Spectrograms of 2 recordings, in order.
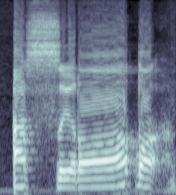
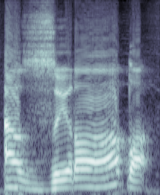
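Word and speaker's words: الصراط: Ada 3 cara baca. As-sirat pakai shad, as-sirat pakai sin, az-zirat pakai shad yang bercampur dengan zai.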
